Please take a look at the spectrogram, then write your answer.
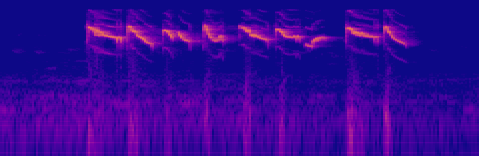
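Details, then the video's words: Caged white-eye singing a fast, lively phrase used to encourage other kept white-eyes to sing: about nine quick, high, downslurred whistles run together over two seconds, each note sweeping sharply down, with faint clicks beneath. "suara pleci gacor pendongkrak mampu membuat pleci buka paruh"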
